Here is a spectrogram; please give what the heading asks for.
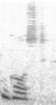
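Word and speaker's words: ghost: होता है जैसे राइट अन्यथा ग होता है जैसे घोस्ट कभी-कभी जीएच का फ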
